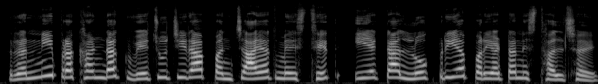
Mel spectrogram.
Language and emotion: Maithili, neutral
